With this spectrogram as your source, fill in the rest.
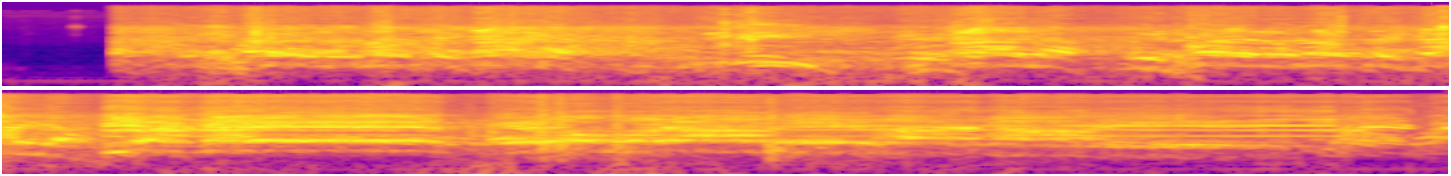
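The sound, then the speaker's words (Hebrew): Protesters at a street demonstration in Bolivia, against the presidential election results, chant loudly in unison that Morales is going to fall, a dense crowd of voices rising and falling in a steady rhythm, with scattered shouts over the top, filling the whole clip after a brief silent start. “כן, המפגינים קוראים בין היתר מוראלס הולך uh, ליפול, ונזכיר שהם מוחים נגד תוצאות הבחירות לנשיאות שם בחודש שעבר.”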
